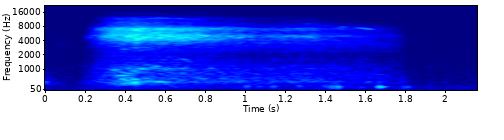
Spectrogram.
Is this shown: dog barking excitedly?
no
